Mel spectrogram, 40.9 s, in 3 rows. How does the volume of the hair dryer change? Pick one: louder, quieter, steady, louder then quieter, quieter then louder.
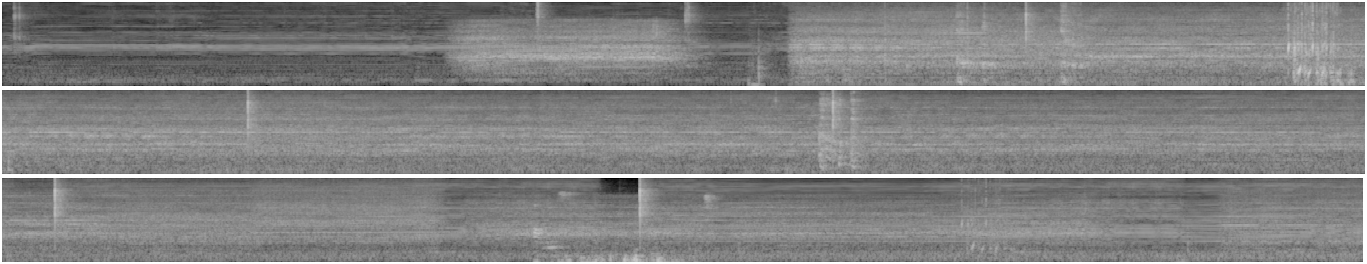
quieter.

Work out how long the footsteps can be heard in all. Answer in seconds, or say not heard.
not heard.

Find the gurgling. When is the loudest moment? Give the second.
13 s.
